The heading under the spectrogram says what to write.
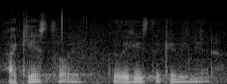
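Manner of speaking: lightly voiced tender call; soft tender voice. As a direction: speak softly like a loving presence. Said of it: "esa voz tan rica".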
